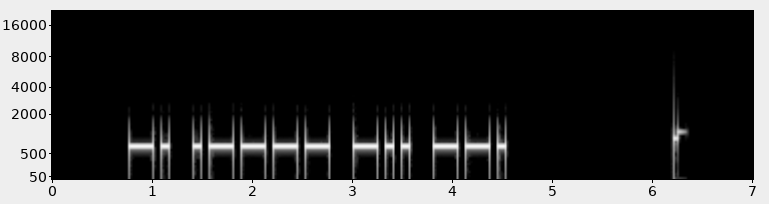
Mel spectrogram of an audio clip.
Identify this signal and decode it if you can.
Morse code, heard as a keyed tone, about 15 wpm, 700 Hz. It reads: N1DG
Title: Easy Call Signs - 15wpm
